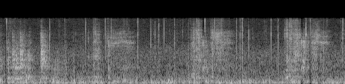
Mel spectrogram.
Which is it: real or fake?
real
